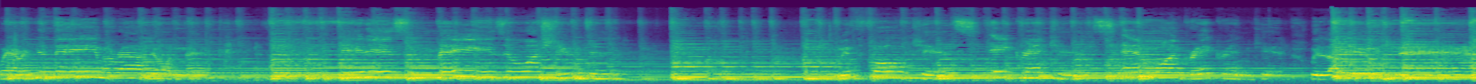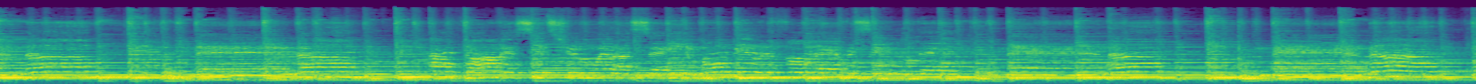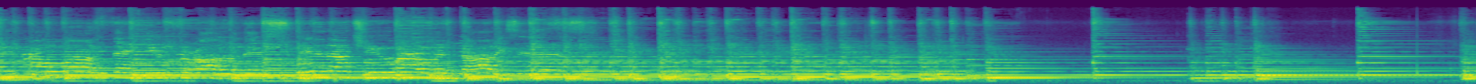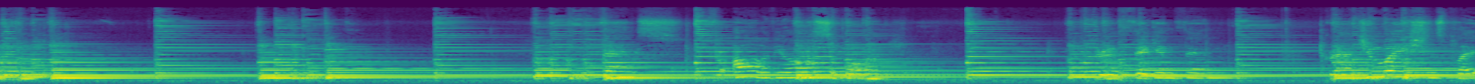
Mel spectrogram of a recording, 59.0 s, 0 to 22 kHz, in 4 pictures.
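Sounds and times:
acoustic guitar strumming: 0.0s - 59.0s
people singing along: 13.3s - 36.3s.

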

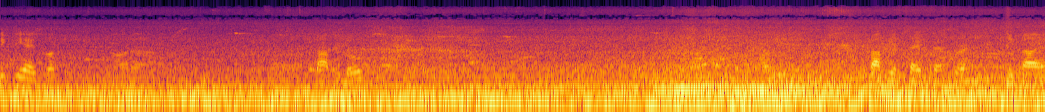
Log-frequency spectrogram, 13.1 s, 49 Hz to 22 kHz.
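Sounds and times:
cars and motor scooters passing: 0.0s - 13.0s
steady engine hum: 0.0s - 13.0s.

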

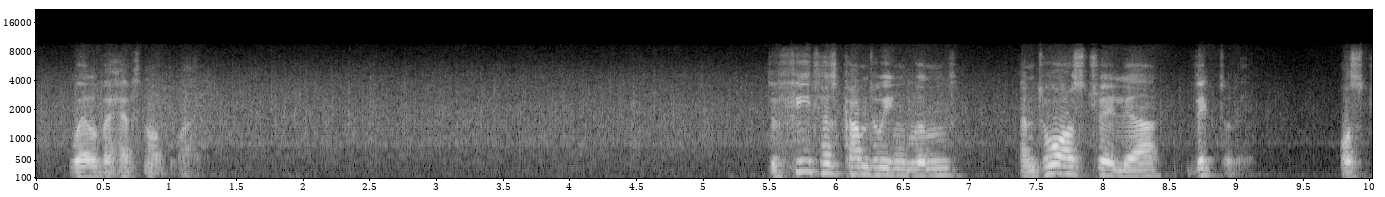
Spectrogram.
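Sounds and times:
faint film soundtrack hiss: 0.0s - 10.0s.

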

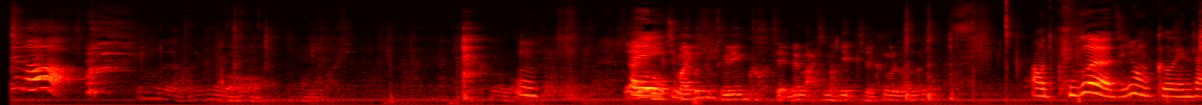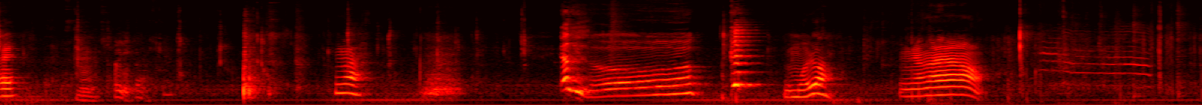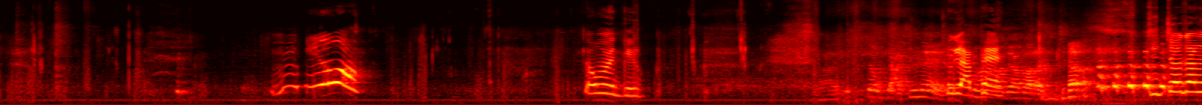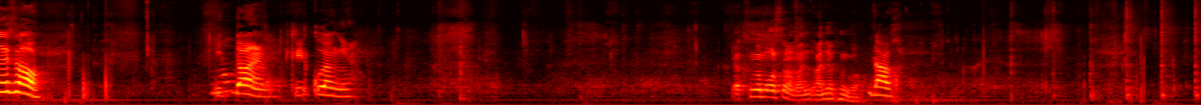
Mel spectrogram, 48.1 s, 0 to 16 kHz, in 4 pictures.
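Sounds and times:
cat meowing: 22.4s - 23.7s.

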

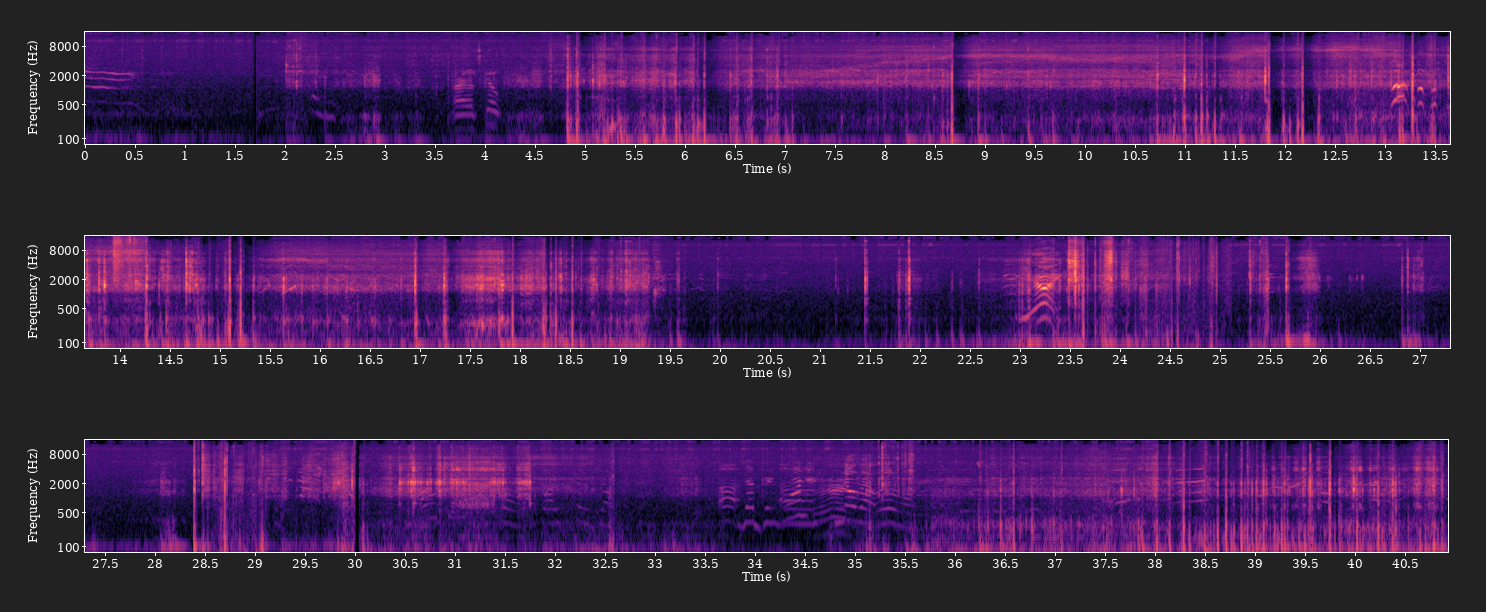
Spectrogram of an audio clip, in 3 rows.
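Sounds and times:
child squealing: 0.0s - 0.6s
sleds scraping on snow: 2.2s - 20.0s, 21.9s - 26.1s, 27.9s - 40.9s
wind on microphone: 4.2s - 40.9s
person whooping: 13.0s - 13.6s
person laughing: 13.0s - 13.8s
sled jolt: 28.0s - 40.9s.

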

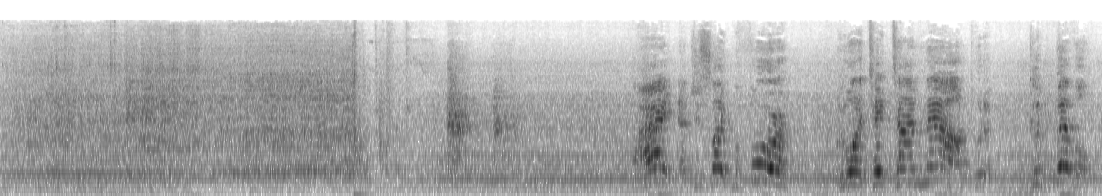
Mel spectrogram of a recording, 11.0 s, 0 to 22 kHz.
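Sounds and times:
bandsaw cutting metal bar: 0.0s - 3.8s
bandsaw motor hum: 0.0s - 4.4s.

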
